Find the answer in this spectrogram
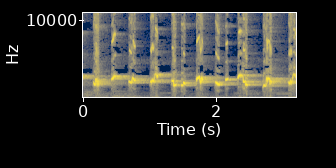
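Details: Chattering, bubbly whistles from a yellow-vented bulbul, used to lure young birds. The notes fall in quick succession, each opening with a sharp tick and a short slurred whistle.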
